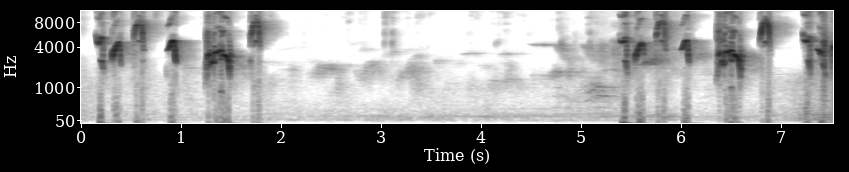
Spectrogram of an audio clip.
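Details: Light-vented bulbul singing ngebren for a training recording. Bright, jerky chirps and whistles come in a burst at the start. After about three seconds of near silence, a similar lively run resumes.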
